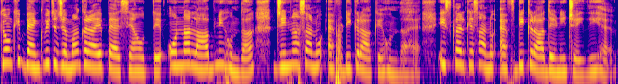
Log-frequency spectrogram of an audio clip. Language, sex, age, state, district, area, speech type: Punjabi, female, 18-30, Punjab, Patiala, rural, spontaneous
